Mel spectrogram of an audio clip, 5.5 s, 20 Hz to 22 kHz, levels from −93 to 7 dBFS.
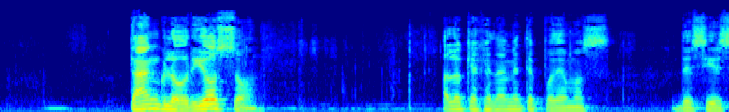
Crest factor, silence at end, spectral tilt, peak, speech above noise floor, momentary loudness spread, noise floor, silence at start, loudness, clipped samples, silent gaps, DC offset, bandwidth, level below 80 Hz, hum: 26 dB; 0 s; -4.5 dB/octave; -8 dBFS; 35 dB; 15 LU; -67 dBFS; 1 s; -33 LUFS; under 0.1%; none; under 0.1%; 14.5 kHz; -70 dBFS; none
